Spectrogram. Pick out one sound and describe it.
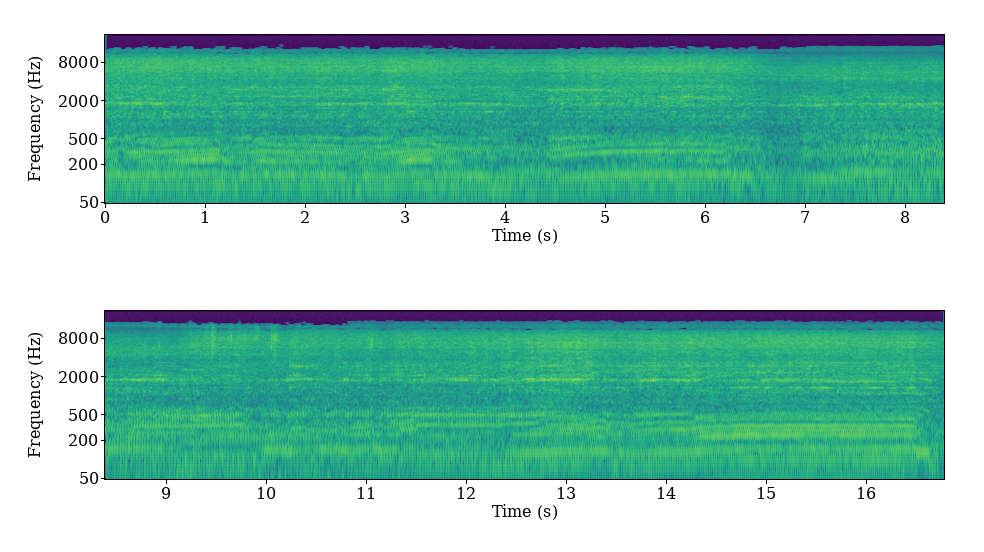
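An all-terrain vehicle engine rumbles close by, rising and falling in pitch.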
